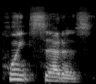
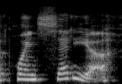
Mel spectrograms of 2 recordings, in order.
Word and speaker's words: poinsettia: never a fan of I'm going to say how I used to say it, poinsettas. And that's not how you say it. all this time of It's a poinsettia.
